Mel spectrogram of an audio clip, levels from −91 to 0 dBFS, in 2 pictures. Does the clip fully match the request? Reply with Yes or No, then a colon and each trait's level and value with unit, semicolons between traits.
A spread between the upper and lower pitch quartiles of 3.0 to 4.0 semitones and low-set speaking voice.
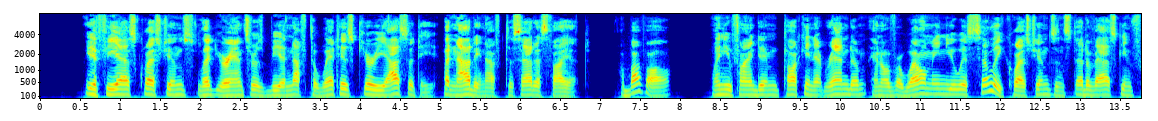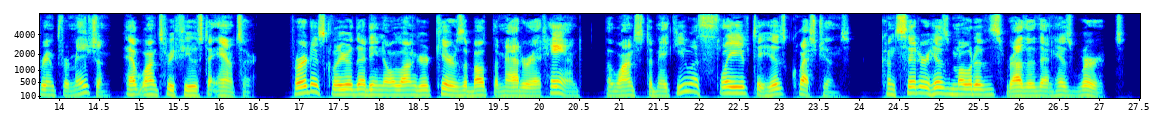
Yes: average, 3.3 semitones; low, 130 Hz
